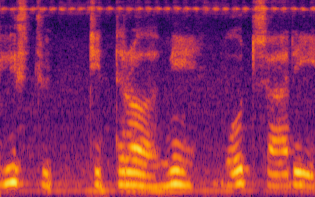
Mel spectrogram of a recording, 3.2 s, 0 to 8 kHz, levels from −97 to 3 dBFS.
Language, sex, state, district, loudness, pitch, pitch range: Hindi, male, Gujarat, Gandhinagar, -16 LUFS, 190 Hz, 180-200 Hz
